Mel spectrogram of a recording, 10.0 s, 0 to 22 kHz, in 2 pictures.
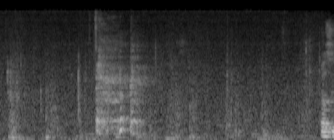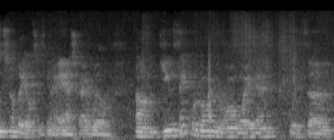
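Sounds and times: person coughing: 1.4 - 2.3.

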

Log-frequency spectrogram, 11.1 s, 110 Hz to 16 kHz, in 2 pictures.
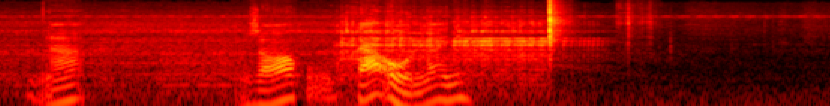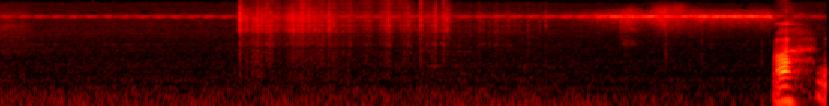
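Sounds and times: electric fan running: 0.0 - 4.5.

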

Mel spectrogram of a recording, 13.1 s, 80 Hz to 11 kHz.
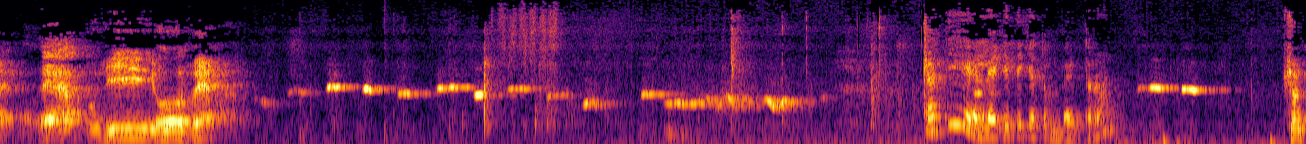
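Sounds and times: person whistling a tune: 2.6 - 8.3, 11.4 - 12.4.

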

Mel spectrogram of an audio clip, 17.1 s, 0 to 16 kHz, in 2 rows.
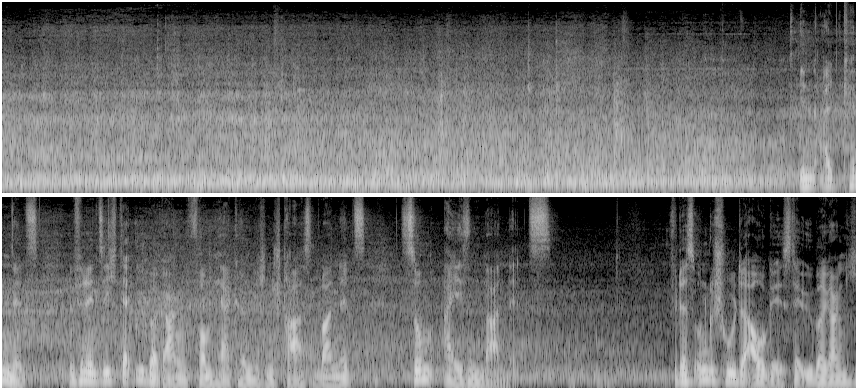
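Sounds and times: tram wheels rolling on rails: 0.0 - 17.0.

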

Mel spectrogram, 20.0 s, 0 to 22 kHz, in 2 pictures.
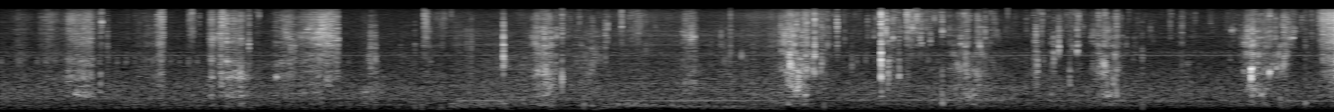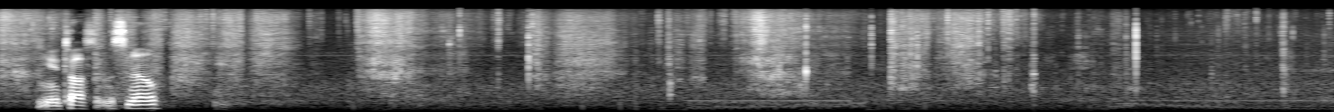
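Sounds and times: wet mud squelching and scraping: 3.2 - 20.0.

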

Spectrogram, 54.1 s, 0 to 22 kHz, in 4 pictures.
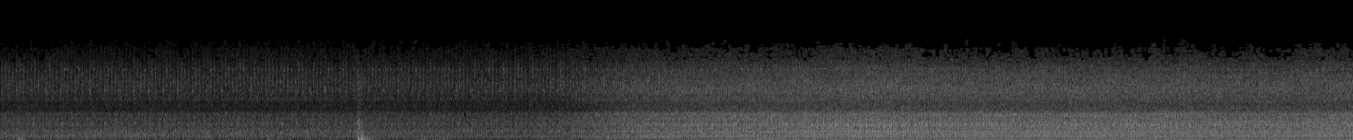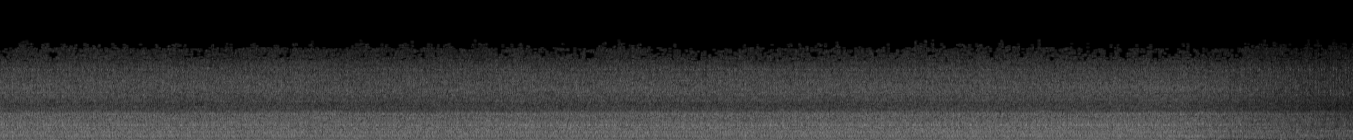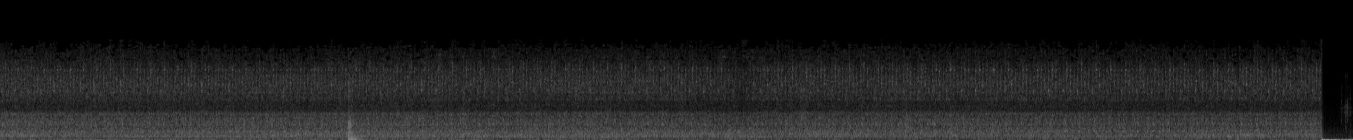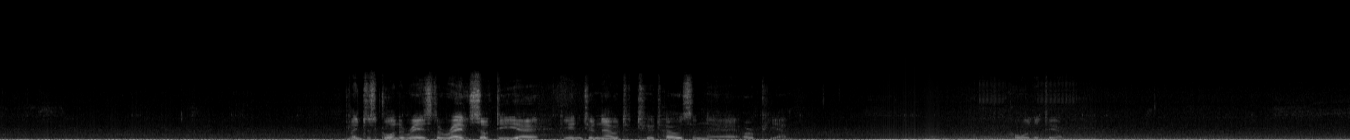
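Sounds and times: car engine idling and revving: 0.0 - 54.0.

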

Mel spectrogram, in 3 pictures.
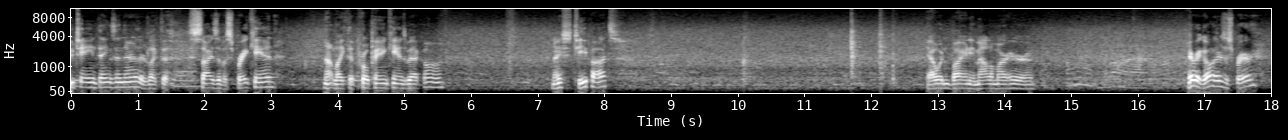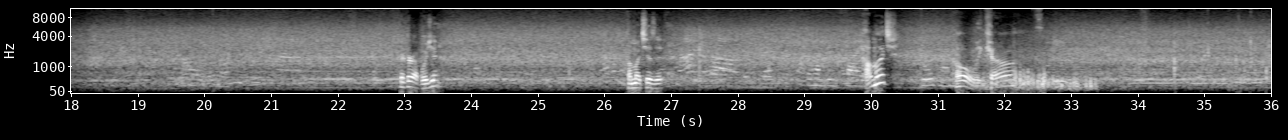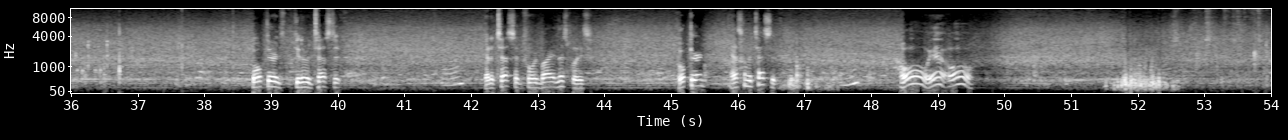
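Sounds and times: shop background hiss: 0.0 - 54.0.

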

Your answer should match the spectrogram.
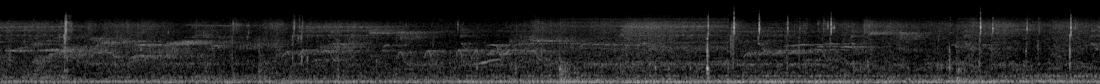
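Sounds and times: birds chirping: 0.0 - 11.0
steady low hum: 0.0 - 11.0.

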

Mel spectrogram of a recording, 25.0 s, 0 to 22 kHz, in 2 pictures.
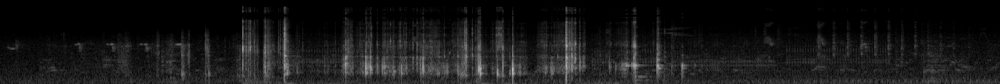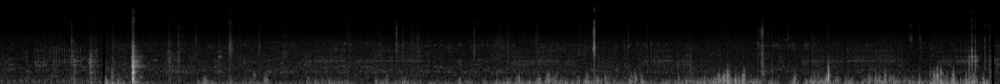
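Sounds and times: scissors cutting plastic bottle: 3.0 - 8.6.

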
